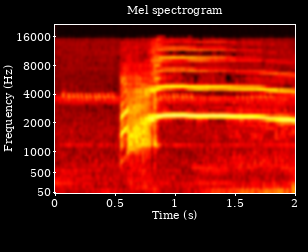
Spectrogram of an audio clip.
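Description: child screaming

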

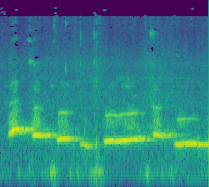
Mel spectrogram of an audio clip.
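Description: person whistling a tune

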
